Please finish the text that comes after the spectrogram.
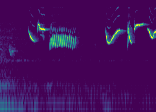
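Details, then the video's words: Black-throated canary in roll song for contest-bird tutoring: a high whistled slur, a flat buzzy trill held about half a second, then looping rising-and-falling whistles after a brief pause, low hum underneath. "biar kecil suaranya mahal roll istimewah"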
